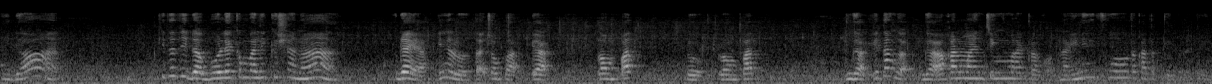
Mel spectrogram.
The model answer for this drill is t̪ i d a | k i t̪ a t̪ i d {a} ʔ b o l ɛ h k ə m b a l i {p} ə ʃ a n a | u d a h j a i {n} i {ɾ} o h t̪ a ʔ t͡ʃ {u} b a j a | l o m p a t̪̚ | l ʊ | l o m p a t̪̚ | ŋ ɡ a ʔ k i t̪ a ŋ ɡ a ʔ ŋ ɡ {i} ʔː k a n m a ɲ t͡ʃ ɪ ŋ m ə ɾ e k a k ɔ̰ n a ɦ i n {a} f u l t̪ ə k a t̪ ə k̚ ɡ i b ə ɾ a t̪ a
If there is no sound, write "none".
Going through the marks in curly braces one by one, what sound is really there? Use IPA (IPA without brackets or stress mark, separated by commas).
a, k, n, l, o, a, i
